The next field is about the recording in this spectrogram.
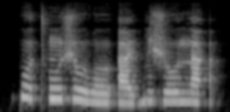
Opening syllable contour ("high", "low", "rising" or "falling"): falling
